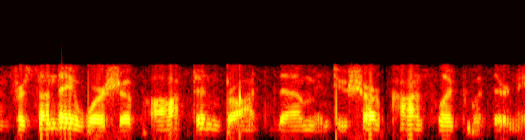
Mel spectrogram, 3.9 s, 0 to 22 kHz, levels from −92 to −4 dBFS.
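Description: Throughout the clip, the speech carries an overlap-add ripple. It was split into windowed frames and rebuilt with overlaps that do not sum to a steady gain. The level swings by about 60 dB at around 100 Hz. It sounds like a metallic buzz with extra tones around each note.

The whole clip also passes through the Bluetooth CVSD headset codec. Its one-bit, 64 kHz stream leaves only about 300 Hz to 3.5 kHz. The damage is plainly audible: a muffled, narrow tone, scratchy s sounds and a granular hiss under the speech.

Loud pops land at 0.66 to 0.68 s, at 1.70 to 1.81 s and at 2.52 to 2.54 s. The middle event has two pops and peaks about 20 dB above the speech. The others are single pops, about 15 dB above. The likely cause is a sudden voltage step, such as a plug, switch, static or driver glitch. The speech carries on underneath.

From 2.84 to 2.91 s there is unconcealed Bluetooth headset packet loss. 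About ten short voice packets were dropped and replaced with silence or an idle pattern. That is 37.5 ms missing across 52.5 ms, and the longest gap is 11.2 ms. The result is a brief, chopped stutter.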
